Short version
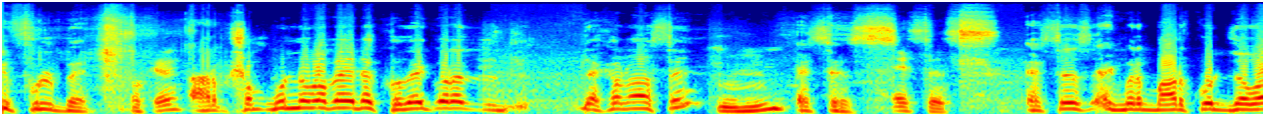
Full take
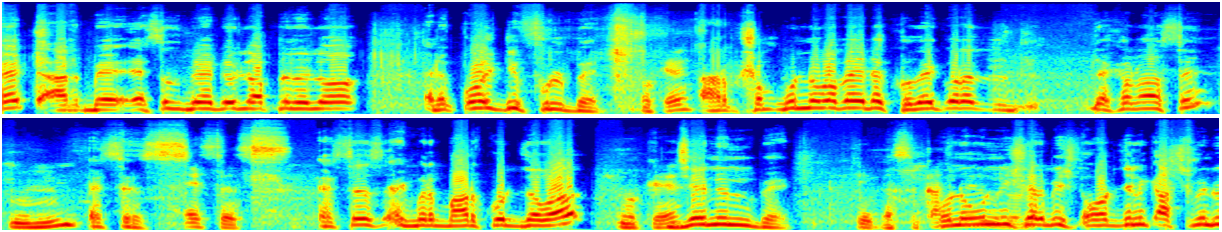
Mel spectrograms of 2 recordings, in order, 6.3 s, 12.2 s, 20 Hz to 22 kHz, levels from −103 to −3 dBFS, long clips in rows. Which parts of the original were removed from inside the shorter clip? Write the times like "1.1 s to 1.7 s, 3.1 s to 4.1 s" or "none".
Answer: none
